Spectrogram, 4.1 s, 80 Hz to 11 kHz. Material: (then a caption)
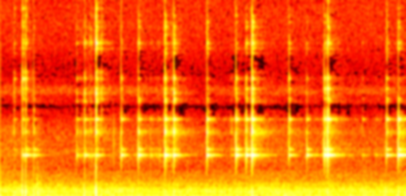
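Glass. Long painted fingernails tap and scratch along the neck and body of a tall green glass wine bottle with a pale label, held upright. Quick, quiet clinks sound a bright glassy tone near 2.4 kHz with faint high sparkle, each dying away almost at once. Soft scratching fills the gaps between taps.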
